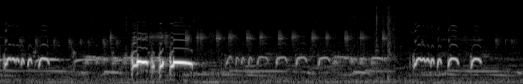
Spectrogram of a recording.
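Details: Zebra dove, a local silver-type perkutut in full song, used as a lure and tutor to rouse quiet doves: rapid bursts of short hooked coo notes at mid pitch, repeated in quick runs, with one louder, harsher burst early on and faint background noise.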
